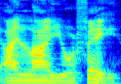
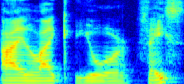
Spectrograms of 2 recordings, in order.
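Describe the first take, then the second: First: The final K sound of like is dropped. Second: The final K sound of like is pronounced. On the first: The speaker calls it wrong. "final consonant sounds are a problem" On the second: The speaker calls it right. "instead of saying"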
